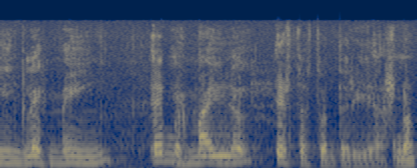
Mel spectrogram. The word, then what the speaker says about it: Maine: la voladura del Maine, radicales. El Maine, todo aquí pronuncian en inglés Maine.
